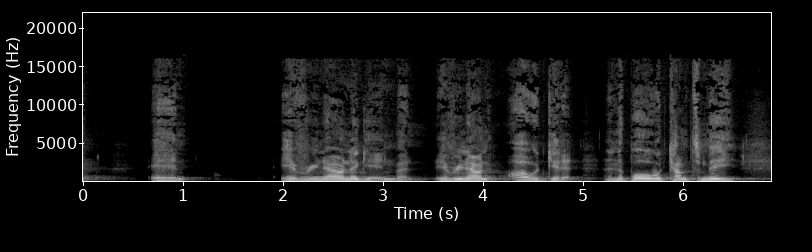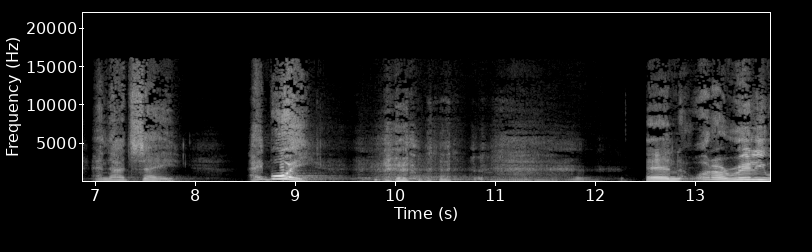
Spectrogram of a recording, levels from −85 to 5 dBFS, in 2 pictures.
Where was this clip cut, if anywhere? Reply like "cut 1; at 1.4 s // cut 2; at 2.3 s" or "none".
cut 1; at 3.1 s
